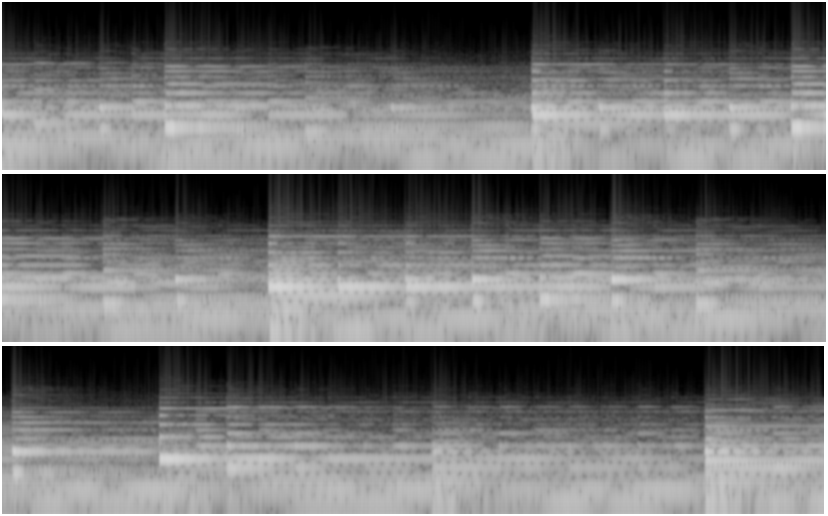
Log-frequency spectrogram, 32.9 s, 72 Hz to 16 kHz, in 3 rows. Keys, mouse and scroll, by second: 3.6-8.1 scroll up 1, 8.1 drag, 8.9 click, 11.6-12.4 scroll down 4, 12.9 click, 14.1-17.4 drag, 27.2 drag, 28.5 click, 30.5-32.8 drag.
